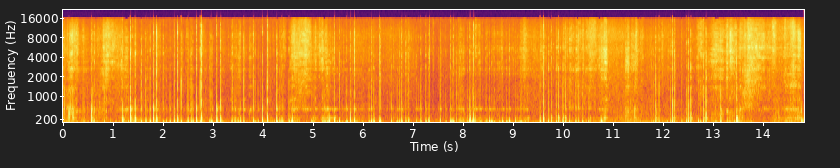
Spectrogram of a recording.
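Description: A thin, solid, flat light-wood oval tray or paddle with a white rim and cut-out handle holes is held close in front of the mic and tapped rapidly with long red acrylic nails. The dense stream of short, dry taps is mostly low, hollow thuds with quick clicky edges. A faint steady tone hums underneath for most of the clip.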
